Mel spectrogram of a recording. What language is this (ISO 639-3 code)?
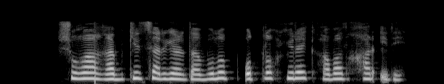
uig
